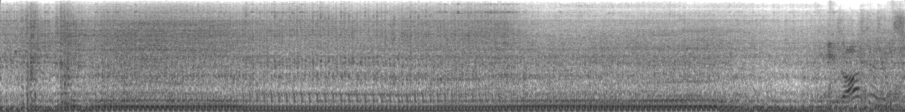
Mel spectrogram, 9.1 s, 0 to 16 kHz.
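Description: A 2004 Harley-Davidson Road King with Python exhaust idles nearby with a steady, loud low-pitched throb and rapid pulsing rhythm, then cuts out near the end as a voice briefly speaks.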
